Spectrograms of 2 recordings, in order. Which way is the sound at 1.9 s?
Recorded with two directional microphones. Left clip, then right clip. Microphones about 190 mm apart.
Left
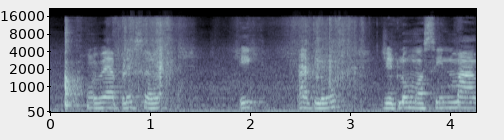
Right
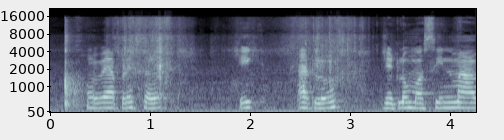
50° right (ahead or behind).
